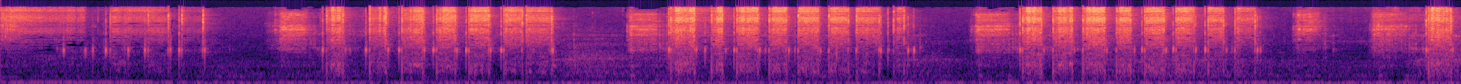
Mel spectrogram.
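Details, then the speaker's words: Fuel injector pulsed by hand with a switch tool while pressurized with brake cleaner during DIY cleaning: uneven bursts of sharp clicks with hissing spray; injector opens and shuts normally. "so you should see fluid come pissing out the end right so give a little bit of pressure up and it pops off too much pressure"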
